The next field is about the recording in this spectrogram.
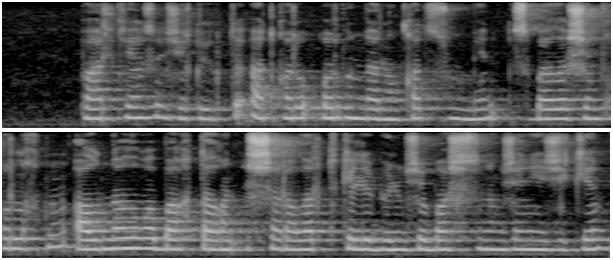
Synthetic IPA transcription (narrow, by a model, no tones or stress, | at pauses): pʰaɾt̪ʲijasəʒe̞ɾɡʲɪlɪk̚t̪ɪʔɑt̪qɑɾuo̞ɾɡand̪ɑɾənəɴqʰɑt̪ə̥suəme̞nɪsbɑjlˠɑʃemqʊɾlˠəqt̪əɴɑlˠd̪ənɑlˠuʁɑbɑqət̪ːɑlˠʁɑnɪsʃɑɾɑlˠɑɾt̪ʰɪ̥kʲe̞lɪbɵlɪmʃe̞bɑsʃə̥sənəɴʒæne̞ʒekʲe̞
